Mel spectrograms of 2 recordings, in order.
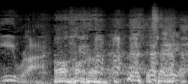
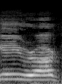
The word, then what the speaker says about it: E-Rock: What the fuck is a fat E-Rock? It rhymes with cock.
